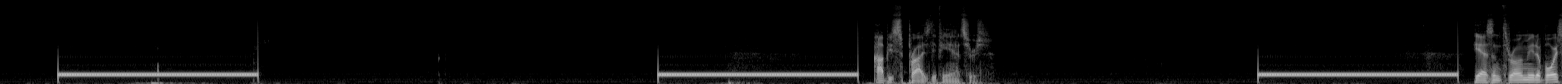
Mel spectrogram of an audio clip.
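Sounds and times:
outgoing phone call ringback tone, a steady electronic burr: 0:00.6 - 0:02.6, 0:06.6 - 0:08.6, 0:12.6 - 0:14.6
speech: 0:08.8 - 0:10.0, 0:14.8 - 0:15.6.

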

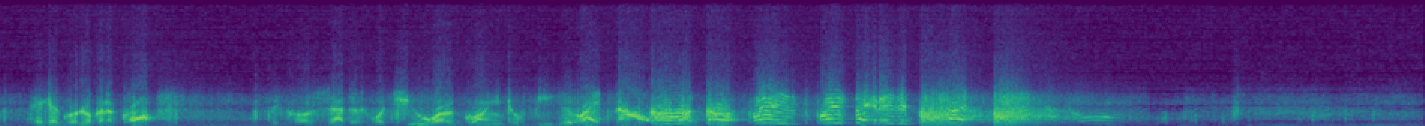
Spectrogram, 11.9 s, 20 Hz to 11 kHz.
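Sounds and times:
speech: 0:00.3 - 0:00.9, 0:02.9 - 0:08.2
gunshot: 0:07.7 - 0:09.0.

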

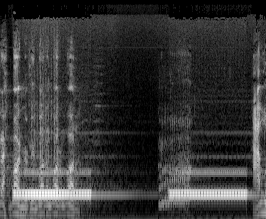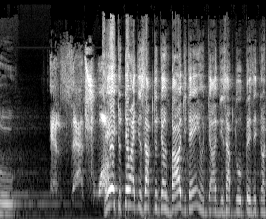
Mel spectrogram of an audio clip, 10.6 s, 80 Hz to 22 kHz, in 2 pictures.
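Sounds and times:
speech: 0:00.0 - 0:01.7, 0:05.2 - 0:05.7, 0:06.3 - 0:10.6
telephone tone while a call is being placed: 0:00.3 - 0:05.1.

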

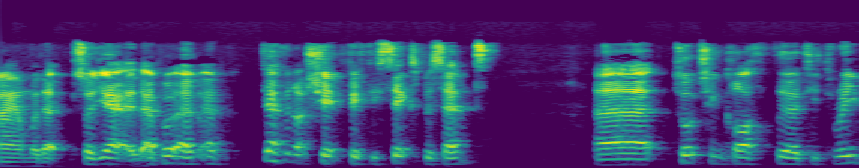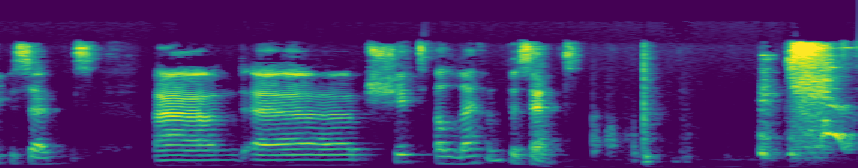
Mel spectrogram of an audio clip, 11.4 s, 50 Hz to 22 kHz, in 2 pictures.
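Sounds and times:
speech: 0:00.0 - 0:03.4, 0:04.0 - 0:10.1
loud sneeze: 0:10.8 - 0:11.4.

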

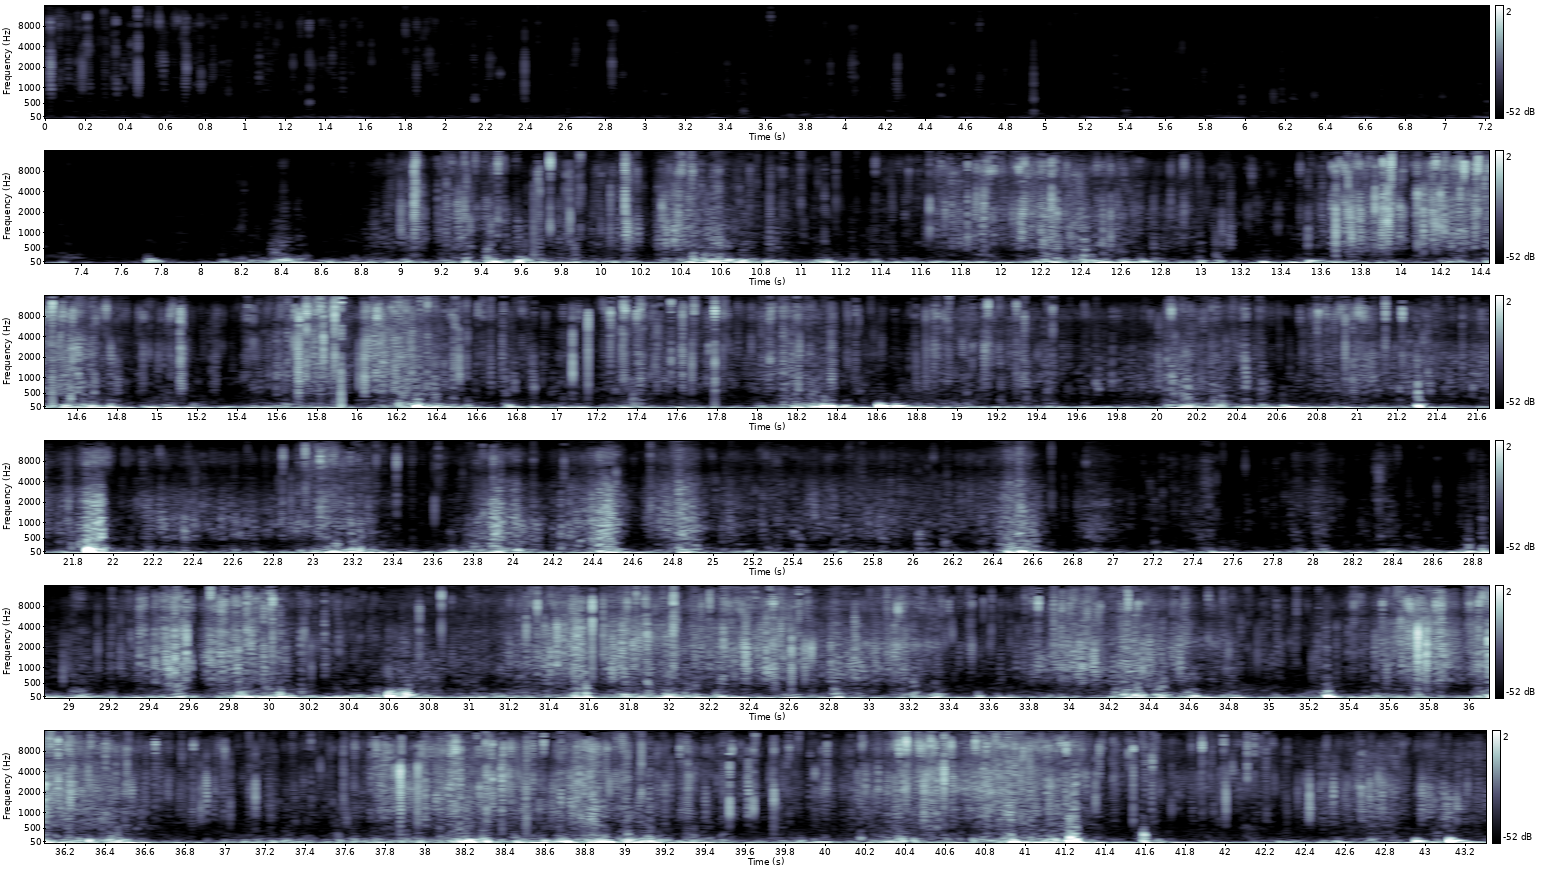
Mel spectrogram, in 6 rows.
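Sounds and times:
crunchy popping slime being squeezed: 0:00.0 - 0:02.6, 0:08.3 - 0:43.2
soft low thumps: 0:07.7 - 0:32.4.

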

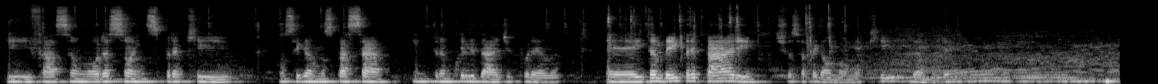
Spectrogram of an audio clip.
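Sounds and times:
speech: 0:00.1 - 0:10.3
passing car engine droning with a low rumbling hum: 0:08.1 - 0:11.2.

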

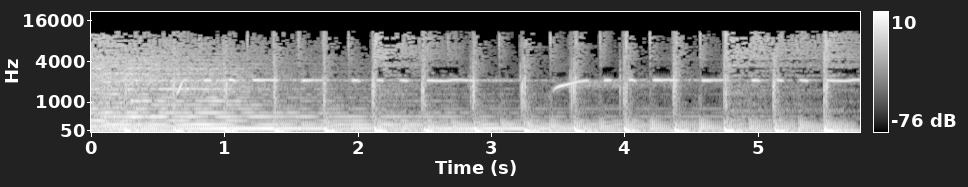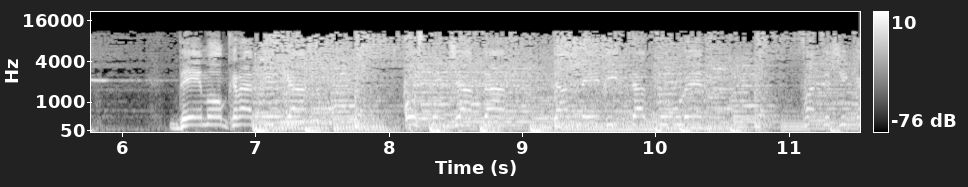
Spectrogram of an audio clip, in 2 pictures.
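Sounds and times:
band music with regular percussive hits: 0:00.0 - 0:06.4, 0:07.0 - 0:11.5
person whistling a single-note tune: 0:00.5 - 0:06.3
speech: 0:06.4 - 0:11.5.

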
